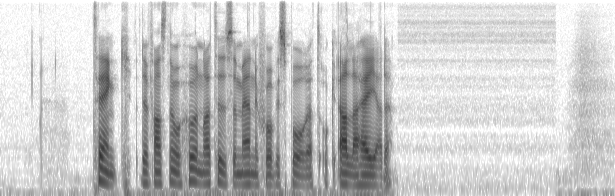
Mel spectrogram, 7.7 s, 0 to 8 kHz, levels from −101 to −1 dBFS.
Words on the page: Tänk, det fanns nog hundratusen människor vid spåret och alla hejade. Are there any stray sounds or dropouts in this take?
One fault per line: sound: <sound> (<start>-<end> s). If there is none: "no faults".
no faults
